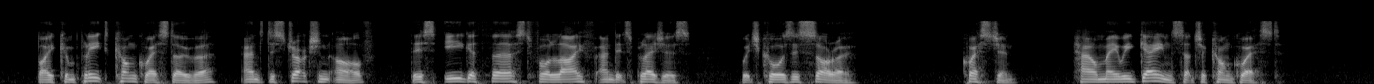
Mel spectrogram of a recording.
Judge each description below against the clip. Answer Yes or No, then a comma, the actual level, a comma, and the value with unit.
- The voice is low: Yes, low, 120 Hz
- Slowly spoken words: Yes, slow, 120 wpm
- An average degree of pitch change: Yes, average, 3.3 semitones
